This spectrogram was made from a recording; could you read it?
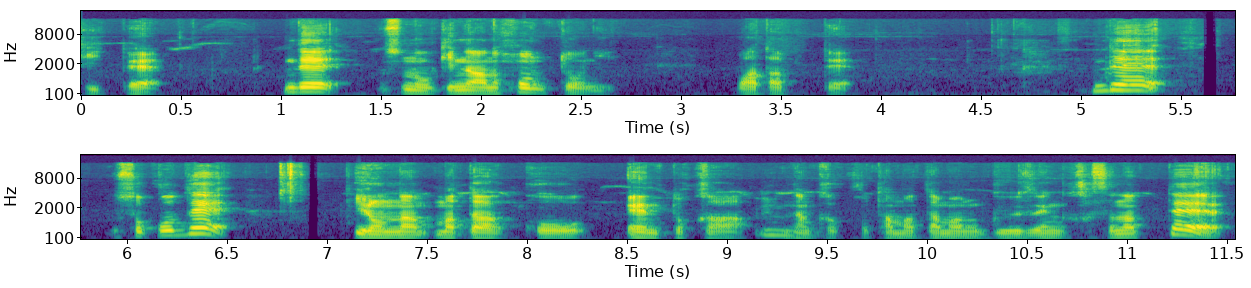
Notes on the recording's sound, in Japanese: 今回は田沢湖刺巻ののどかな里山風景を眺めながら、贅沢な収録を行いました。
